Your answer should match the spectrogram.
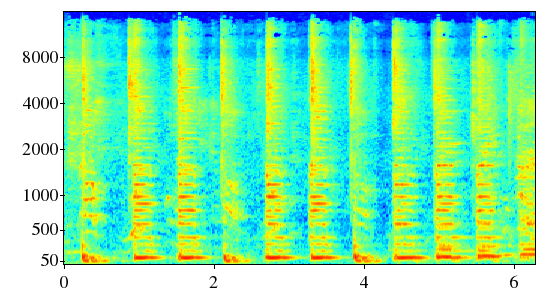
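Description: Acoustic guitar strumming a steady run of chords, a little under two strums a second, each chord struck sharply and left to ring briefly.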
